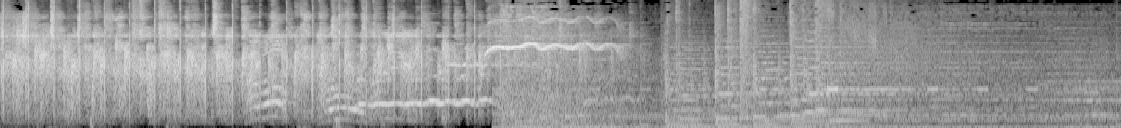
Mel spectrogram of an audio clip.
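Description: An audience breaks into loud, steady applause with a few whistles and cheers; about halfway through, a bass-heavy music bed comes in beneath the clapping.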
